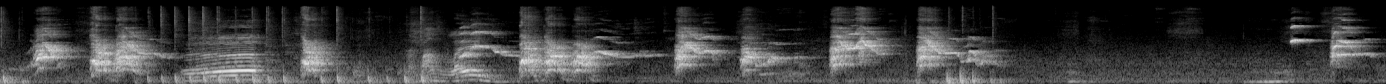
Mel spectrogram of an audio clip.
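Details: Pug having its ear cleaned: a run of high, wavering whines, then short sharp yelps and bark-like bursts in quick succession, a few more yips near the end, with human speech mixed in.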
